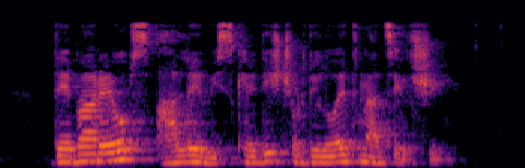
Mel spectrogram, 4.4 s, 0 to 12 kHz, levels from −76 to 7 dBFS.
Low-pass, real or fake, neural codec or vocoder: 7.2 kHz; real; none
